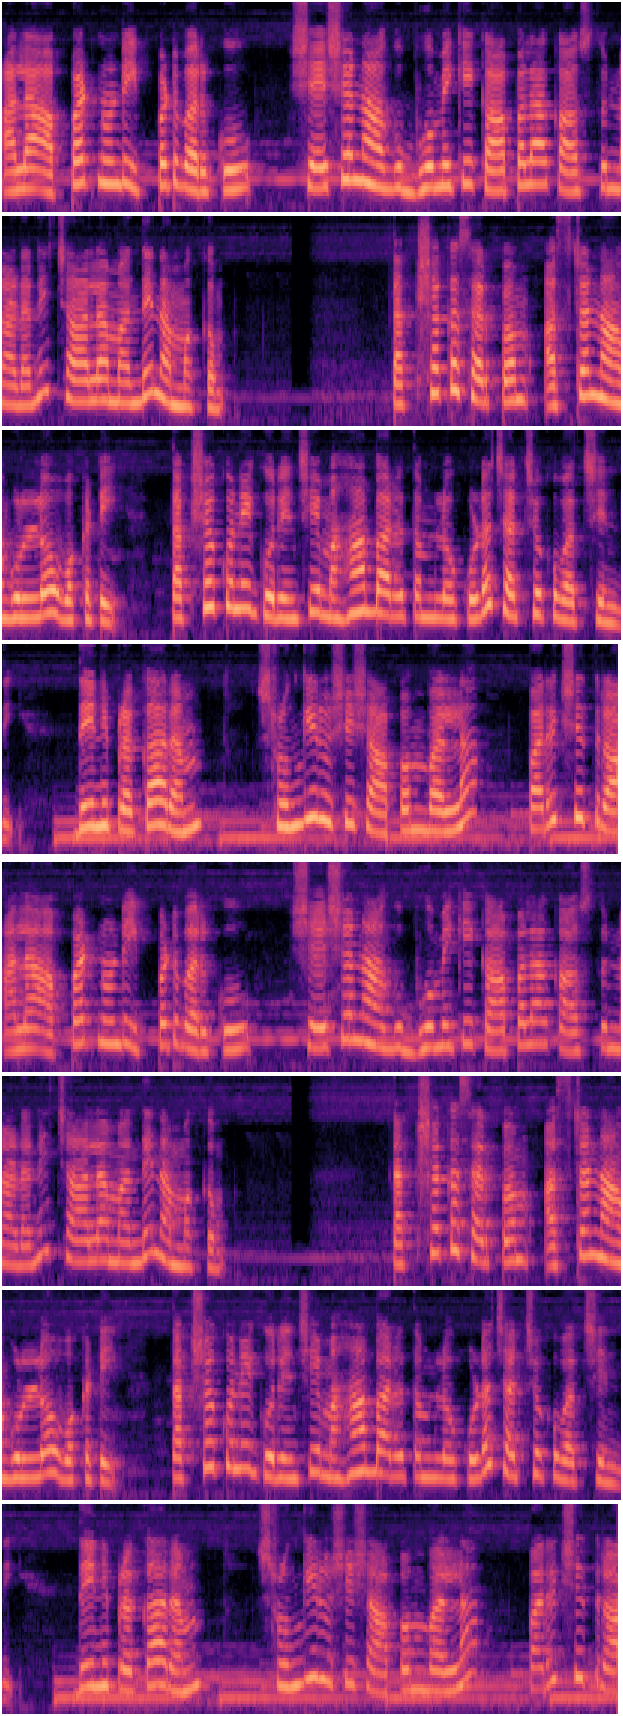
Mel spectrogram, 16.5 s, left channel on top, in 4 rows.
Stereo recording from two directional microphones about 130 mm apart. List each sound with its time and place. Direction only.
0.0 s a woman's voice: 50° left (ahead or behind)
6.7 s speech: 35° left (ahead or behind)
